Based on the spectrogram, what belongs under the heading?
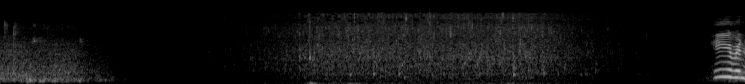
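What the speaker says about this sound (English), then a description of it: "We have beautiful chalk streams that flow into the River Itchen and Test." A chalk stream in Hampshire flows with a soft, steady trickle of water, faint and alone for a few seconds between brief gaps.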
